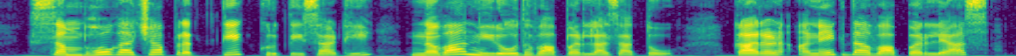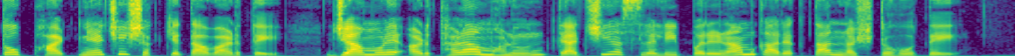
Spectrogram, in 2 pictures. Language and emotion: Marathi, neutral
